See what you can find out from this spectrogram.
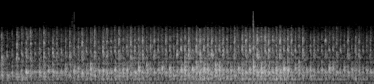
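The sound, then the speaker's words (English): A motorboat engine, given full throttle to try to lift the bow and run the boat onto a beach on the mainland, roars steadily with a dense, rattling drone, swelling somewhat louder midway as the throttle opens, then holding at a strained, even pitch. No voices are heard. “by giving her the gun, the speed may lift the bow out of the water long enough for me to run us onto the beach”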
